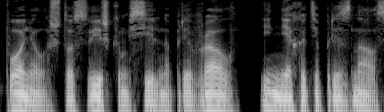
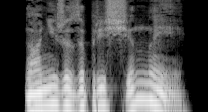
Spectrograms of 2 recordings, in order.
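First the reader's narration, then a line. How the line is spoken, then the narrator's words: Strangled exclamation. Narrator (Russian): сдавленно воскликнул Марк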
